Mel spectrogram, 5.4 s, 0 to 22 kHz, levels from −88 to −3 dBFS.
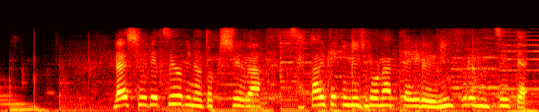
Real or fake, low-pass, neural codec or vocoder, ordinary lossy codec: fake; none; codec, 16 kHz, 2 kbps, X-Codec, HuBERT features, trained on general audio; none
